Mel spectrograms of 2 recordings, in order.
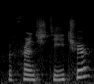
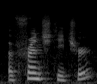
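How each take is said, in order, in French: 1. L'accent tombe sur le mot teacher. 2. L'accent tombe sur le mot French. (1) "c'est un professeur qui est français" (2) "c'est un professeur de français"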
